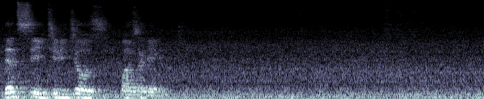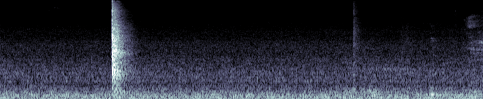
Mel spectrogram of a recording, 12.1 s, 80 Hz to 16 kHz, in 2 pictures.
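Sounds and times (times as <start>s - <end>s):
loud hand clap: 7.4s - 7.8s.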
